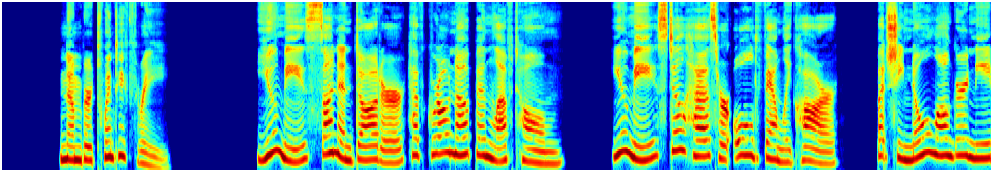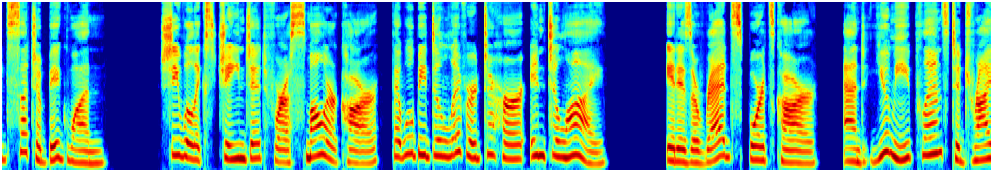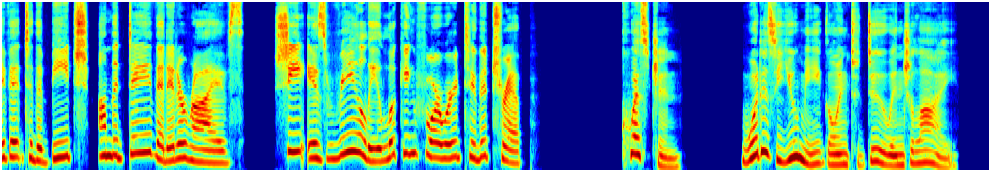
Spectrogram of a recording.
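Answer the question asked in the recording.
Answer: Get a smaller car and drive it to the beach.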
